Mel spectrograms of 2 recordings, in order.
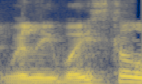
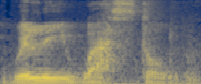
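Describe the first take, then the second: First: "Wastel" said WAY-stel; long A in Wastel. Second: "Wastel" said WESS-tel or WASS-tel; short vowel in Wastel. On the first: Streamer asking which pronunciation is right, "Wastel" as WAY-stel. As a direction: give "Wastel" the vowel of waist. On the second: Streamer asking which pronunciation is right, "Wastel" with short vowel. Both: Shown as a demonstration. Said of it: "pronunciation of that is very critical".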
